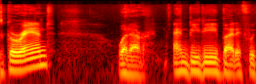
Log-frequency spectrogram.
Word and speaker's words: Garand: Garand actually put out a note, and he asked that his preferred way of his name being pronounced was Garand, as in errand.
